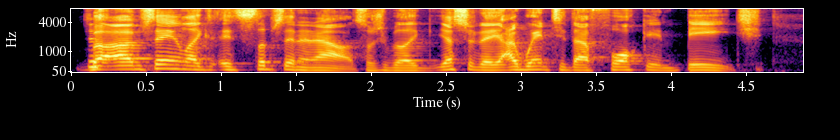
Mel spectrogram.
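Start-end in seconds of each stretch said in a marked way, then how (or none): 2.4-4.6 badly imitated, poor put-on Boston accent. Showing someone how a woman's accent slips in and out, in a bad Boston accent. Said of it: "My Boston's accent's so fucking bad".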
